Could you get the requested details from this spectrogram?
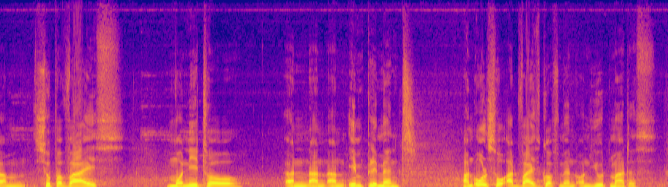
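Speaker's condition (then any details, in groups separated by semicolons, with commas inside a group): No condition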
